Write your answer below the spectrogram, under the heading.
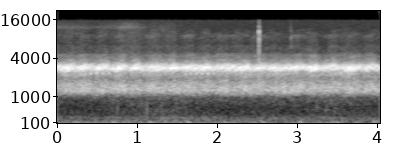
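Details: Late-night frog chorus from paddy fields in Nagaoka, Niigata, Japan, Zoom H4n recording; continuous massed croaking blends into a constant buzzing band, with a couple of brief sharp clicks near the middle.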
